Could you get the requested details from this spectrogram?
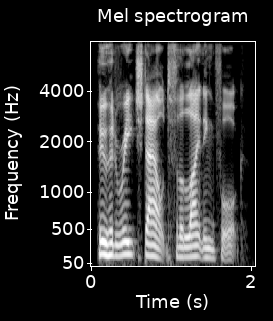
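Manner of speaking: plain reading voice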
